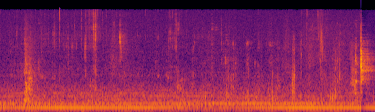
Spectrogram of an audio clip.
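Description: A person biting into and chewing a crispy air-fried chicken wing, with scattered crunching clicks and a sharp crunch near the end, over a steady low hum.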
